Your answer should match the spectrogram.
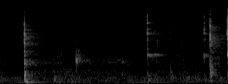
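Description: Metal teaspoon clinking lightly against a ceramic mug while stirring a drink: three faint clinks, each with a short ring.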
